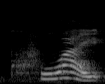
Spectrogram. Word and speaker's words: quite: because of that vowel any time you have two not any time most of the time when you have two vowels the second one is silent and the first one is the name of the letter i so one more time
